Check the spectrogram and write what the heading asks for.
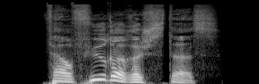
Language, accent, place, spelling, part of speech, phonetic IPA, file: German, Germany, Berlin, verführerischstes, adjective, [fɛɐ̯ˈfyːʁəʁɪʃstəs], De-verführerischstes.ogg
- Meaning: strong/mixed nominative/accusative neuter singular superlative degree of verführerisch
